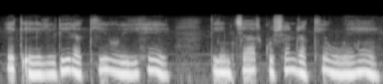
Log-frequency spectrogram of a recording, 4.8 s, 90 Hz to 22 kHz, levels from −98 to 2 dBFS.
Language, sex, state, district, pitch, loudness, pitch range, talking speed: Hindi, male, Madhya Pradesh, Bhopal, 200 Hz, -15 LUFS, 185-225 Hz, 150 wpm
